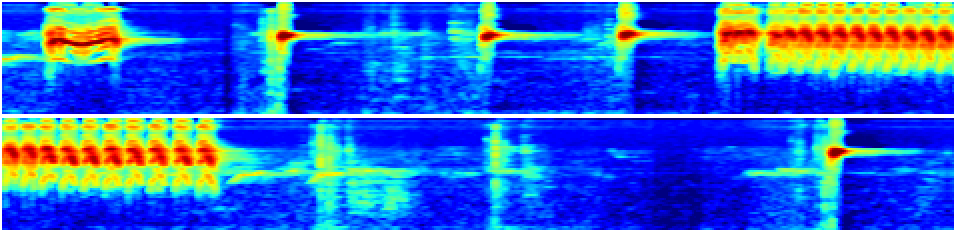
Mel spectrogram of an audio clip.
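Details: Sooty-headed bulbul with 'cuit cuit' calls, played as a lure to provoke singing: a wavering high chirp, several short sharp ticks, then a rapid high trill of about two seconds, followed by more isolated chirps.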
